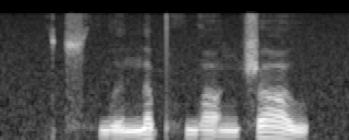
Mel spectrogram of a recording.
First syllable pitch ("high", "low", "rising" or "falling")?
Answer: rising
